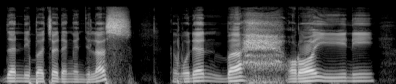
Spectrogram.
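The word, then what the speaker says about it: البحرين: dibaca dengan jelas kemudian bahraini Ha ini Hnya H kecil hati-hati jangan terbaca dengan ha besar jangan marjal bahraini ya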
